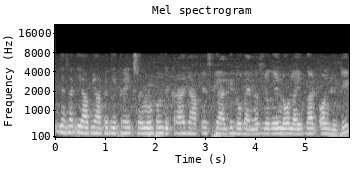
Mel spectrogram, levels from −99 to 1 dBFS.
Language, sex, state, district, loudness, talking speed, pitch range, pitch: Hindi, female, Delhi, New Delhi, -16 LUFS, 275 wpm, 180-200 Hz, 190 Hz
